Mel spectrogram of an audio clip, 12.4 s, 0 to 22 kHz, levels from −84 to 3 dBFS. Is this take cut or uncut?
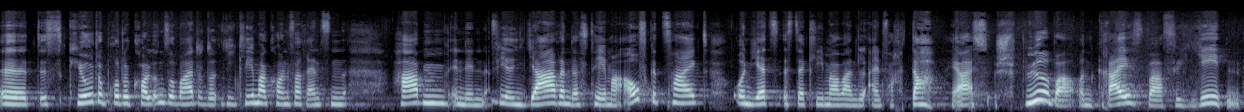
cut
